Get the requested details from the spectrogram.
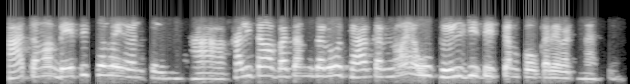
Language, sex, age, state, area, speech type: Sindhi, female, 30-45, Gujarat, urban, conversation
